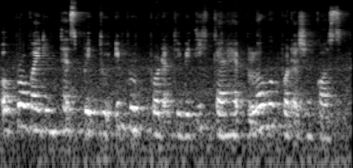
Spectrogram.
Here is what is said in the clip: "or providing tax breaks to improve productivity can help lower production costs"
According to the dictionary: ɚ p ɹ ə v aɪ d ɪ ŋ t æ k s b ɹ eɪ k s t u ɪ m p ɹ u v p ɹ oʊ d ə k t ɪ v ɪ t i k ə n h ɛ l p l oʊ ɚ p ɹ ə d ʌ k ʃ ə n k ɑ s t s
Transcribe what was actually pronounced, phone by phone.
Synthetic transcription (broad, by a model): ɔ p ɹ ə v aɪ d ɪ ŋ t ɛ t s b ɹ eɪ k t u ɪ m p ɹ u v p ɹ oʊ d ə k t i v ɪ t i k ə n h ɛ p l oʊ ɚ p ɹ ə d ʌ k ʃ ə n k ɑ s s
